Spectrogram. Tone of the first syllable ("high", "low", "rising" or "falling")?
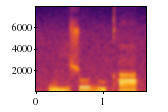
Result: rising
